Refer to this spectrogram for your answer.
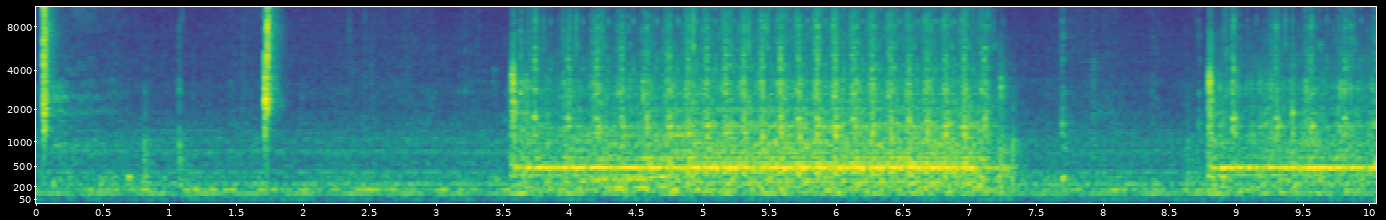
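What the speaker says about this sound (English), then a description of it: "I'm going to keep stitching after I go off the fabric" A sewing machine stitches shirt fabric in two long runs of rapid, even mechanical chatter, close and fairly loud, separated by quieter pauses with a couple of sharp clicks.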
